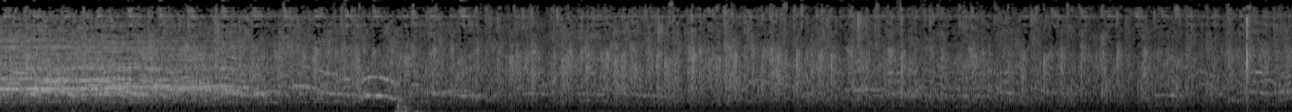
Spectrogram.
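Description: audience clapping hands

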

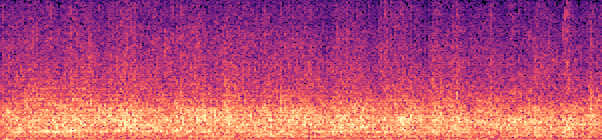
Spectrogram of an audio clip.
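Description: audience clapping hands

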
